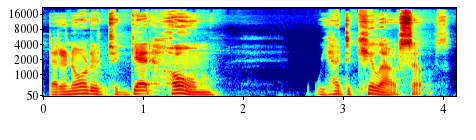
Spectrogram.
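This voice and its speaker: A man playing a haunted, intense leader of dream thieves in an audio drama, speaking in a brooding, deliberate way. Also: medium pitch, dark tone, natural voice. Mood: haunted, regretful.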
